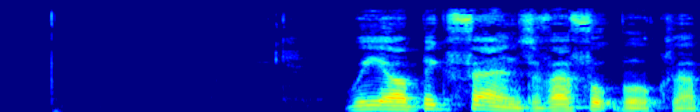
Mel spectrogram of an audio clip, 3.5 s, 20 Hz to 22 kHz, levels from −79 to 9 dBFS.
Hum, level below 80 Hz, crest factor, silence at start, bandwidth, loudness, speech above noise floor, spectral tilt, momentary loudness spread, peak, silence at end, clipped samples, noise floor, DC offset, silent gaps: none; -64 dBFS; 20 dB; 1.75 s; 16 kHz; -25 LUFS; 53 dB; -4 dB/octave; 9 LU; -8 dBFS; 0 s; under 0.1%; -78 dBFS; under 0.1%; none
